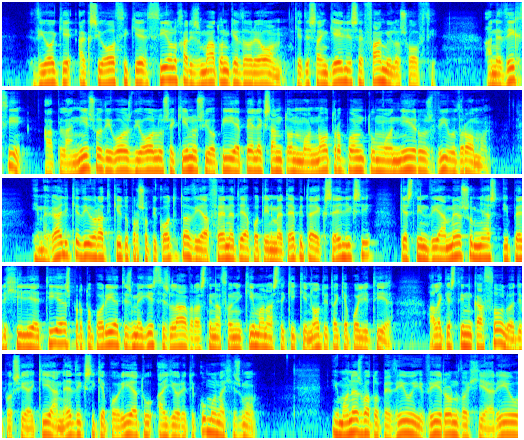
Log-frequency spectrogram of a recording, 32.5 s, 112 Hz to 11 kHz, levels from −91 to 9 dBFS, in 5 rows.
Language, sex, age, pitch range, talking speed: Greek, male, 30-49, 115-135 Hz, 125 wpm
